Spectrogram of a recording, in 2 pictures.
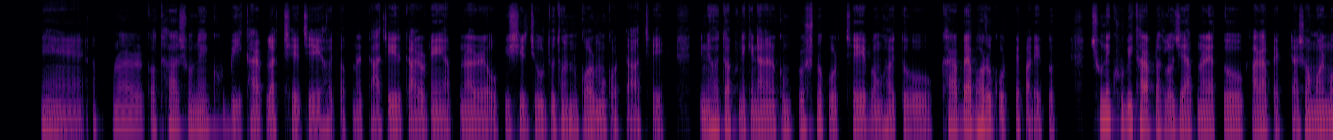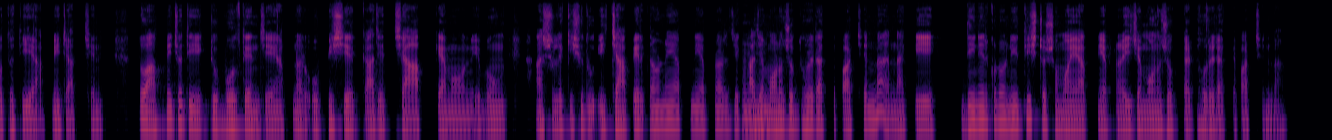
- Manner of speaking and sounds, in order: none
- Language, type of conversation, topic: Bengali, advice, কাজের সময় মনোযোগ ধরে রাখতে আপনার কি বারবার বিভ্রান্তি হয়?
